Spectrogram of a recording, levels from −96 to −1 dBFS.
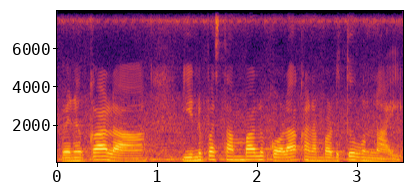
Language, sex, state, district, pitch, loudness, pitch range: Telugu, female, Telangana, Hyderabad, 165 Hz, -17 LUFS, 155-190 Hz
